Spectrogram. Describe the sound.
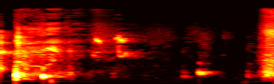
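A voice imitates a strained hiccup in the throat: two sharp gulping catches, then a few softer throaty noises and a breathy rush at the end.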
